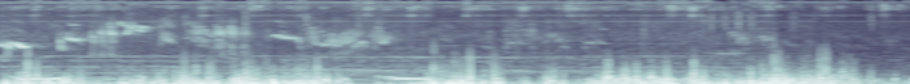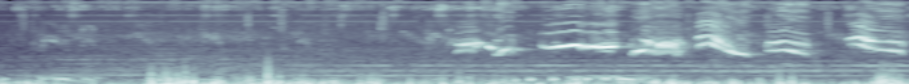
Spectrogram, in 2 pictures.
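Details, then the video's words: Common blackbird singing during the call to prayer. Low rumbling noise dominates at first. In the last few seconds a run of quick warbled whistles and sharp high twitters follows. Faint chanted tones hold steady in the background. "Lovely Black Bird Voice صوت المسوود مع الاذان - طائر المسود مع الاذان"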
